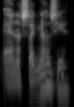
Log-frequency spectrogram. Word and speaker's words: anosognosia: There's a psychiatric term for it, which I can now pronounce. Anosognosia, is that right? Anosognosia, mm-hmm.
